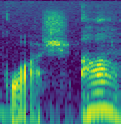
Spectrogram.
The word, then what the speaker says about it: gouache: but it's geo you a CAG and it's pronounced quash it's actually a paint that's diluted with water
